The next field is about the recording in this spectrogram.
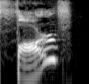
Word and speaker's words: Favre: Yeah, because it's pronounced Favre, but it's spelled F-A-V-R-E. – Favre. – Favre. So it looks like you should be split the V and the R around Favre.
